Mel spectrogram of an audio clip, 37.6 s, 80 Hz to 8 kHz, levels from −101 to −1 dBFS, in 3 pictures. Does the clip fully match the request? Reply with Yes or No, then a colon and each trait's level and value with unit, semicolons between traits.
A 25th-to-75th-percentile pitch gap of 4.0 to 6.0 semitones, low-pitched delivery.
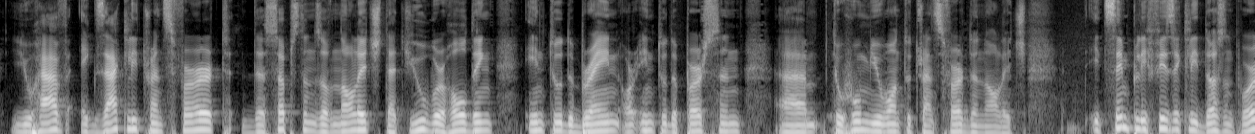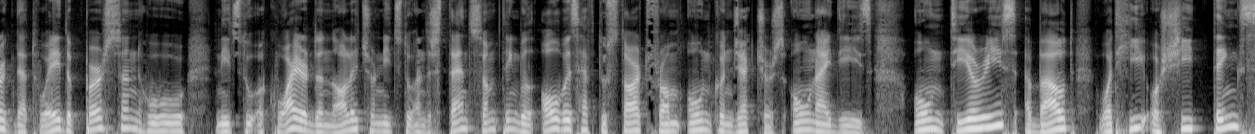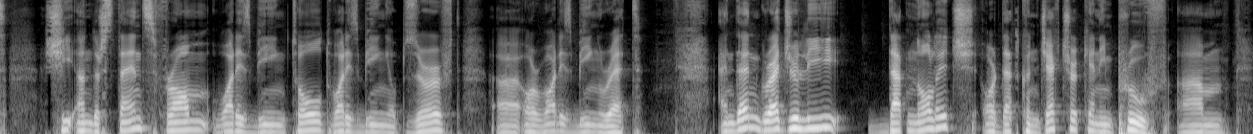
Yes: average, 4.3 semitones; low, 125 Hz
